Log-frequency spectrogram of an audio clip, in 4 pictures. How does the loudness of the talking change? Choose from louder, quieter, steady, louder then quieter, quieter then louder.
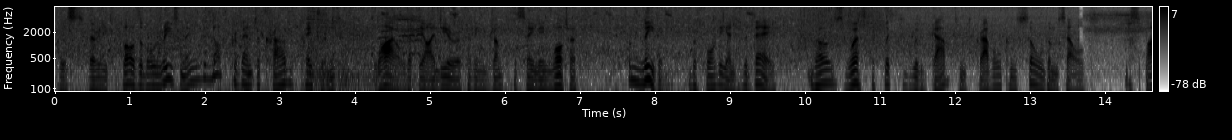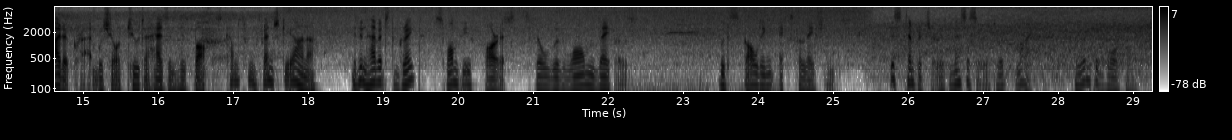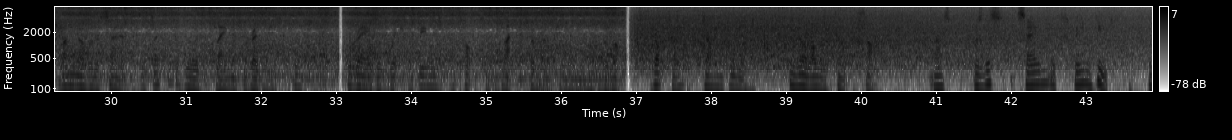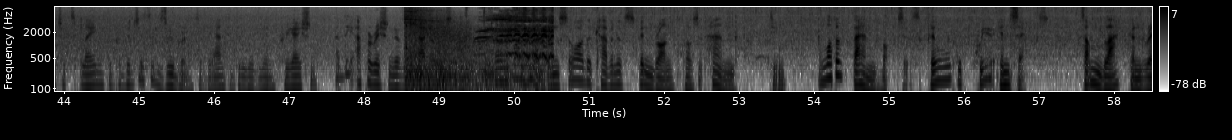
quieter then louder.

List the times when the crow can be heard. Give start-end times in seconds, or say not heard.
not heard.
